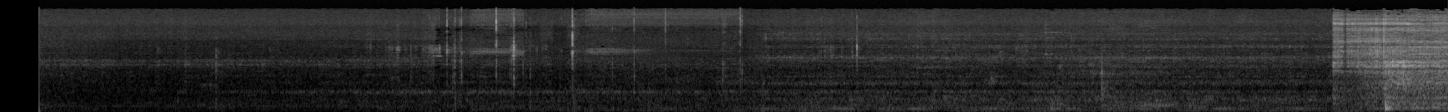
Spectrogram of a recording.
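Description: A gramophone plays music faintly.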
